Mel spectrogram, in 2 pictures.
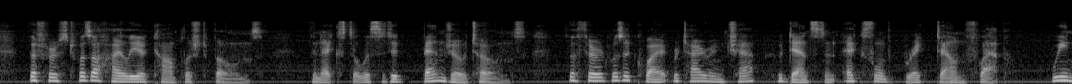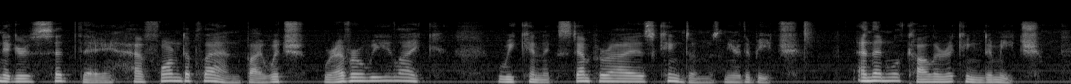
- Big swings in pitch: Yes, wide, 6.0 semitones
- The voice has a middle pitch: No, low, 125 Hz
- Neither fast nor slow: Yes, average, 150 wpm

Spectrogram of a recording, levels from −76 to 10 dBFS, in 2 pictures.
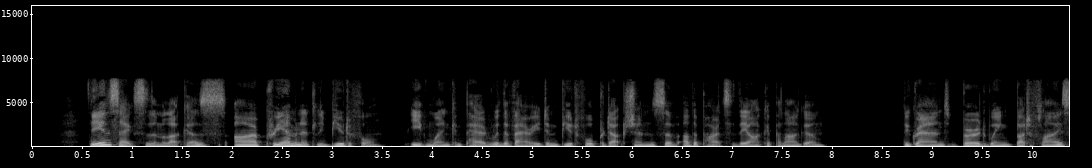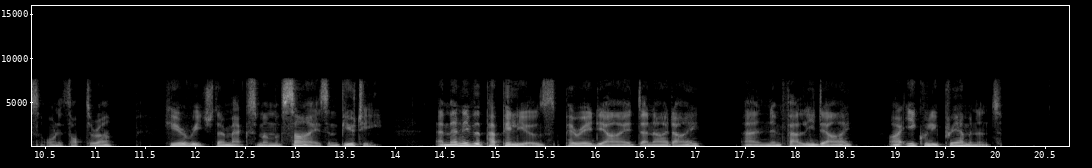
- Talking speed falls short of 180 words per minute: Yes, average, 145 wpm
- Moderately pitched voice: No, very low, 95 Hz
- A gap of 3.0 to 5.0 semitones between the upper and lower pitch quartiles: No, wide, 5.4 semitones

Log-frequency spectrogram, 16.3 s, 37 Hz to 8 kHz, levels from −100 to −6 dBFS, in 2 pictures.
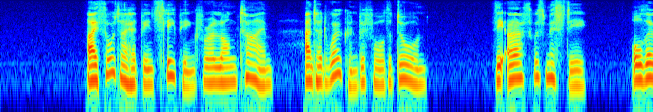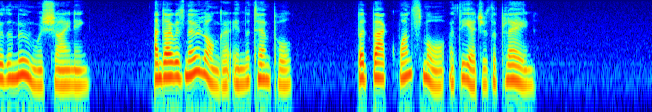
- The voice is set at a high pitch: No, medium, 165 Hz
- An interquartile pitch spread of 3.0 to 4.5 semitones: No, average, 4.9 semitones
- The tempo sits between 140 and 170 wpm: Yes, average, 160 wpm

